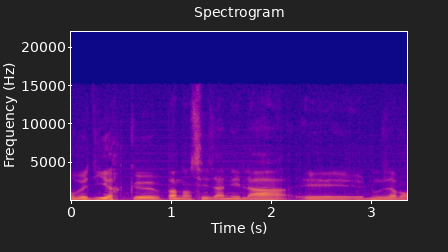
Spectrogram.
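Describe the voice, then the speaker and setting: A man with a Spanish accent speaks very slowly at a medium pitch. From Spain. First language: Spanish (speaking French). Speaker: event organizer. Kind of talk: press presentation speech. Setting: hotel press conference. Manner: halting, many hesitations.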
